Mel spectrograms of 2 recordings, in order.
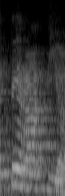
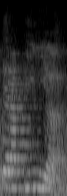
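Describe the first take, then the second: First: "terapia" with stress on the RA, te-RA-pia. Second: "terapia" with stress on the PI, te-ra-PI-a. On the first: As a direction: say "terapia" stressing the middle A, not the final I. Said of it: "a pronúncia aí é terapia". ("terapia" com a tônica no RA) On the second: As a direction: say "terapia" leaning on a long I near the end. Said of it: "a pronúncia aí é terapia, e não terapia". ("terapia" com a tônica no PI) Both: Shown as a demonstration.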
